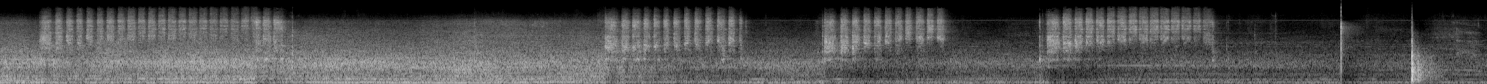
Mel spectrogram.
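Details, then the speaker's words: Valve lapping on a rusted, slightly pitted valve and seat: gritty rasping of grinding compound as the valve is spun, smoothing after a few twists, rough again when the valve is raised; normal lapping to clean the seat. "if you listen you can hear the the grittiness of the valve grinding compound it starts to smooth out after a few twists but you raise it and then it gets rough again it's a little more abrasive get the seat clean"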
